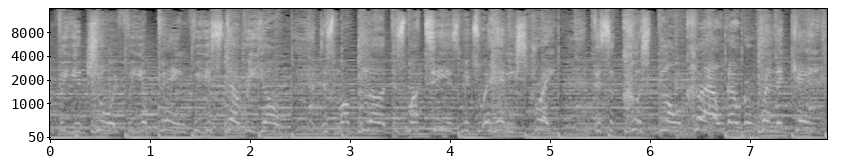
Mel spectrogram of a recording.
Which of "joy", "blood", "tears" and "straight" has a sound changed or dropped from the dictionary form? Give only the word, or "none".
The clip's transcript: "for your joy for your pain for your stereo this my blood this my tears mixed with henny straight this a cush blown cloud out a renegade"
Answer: none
